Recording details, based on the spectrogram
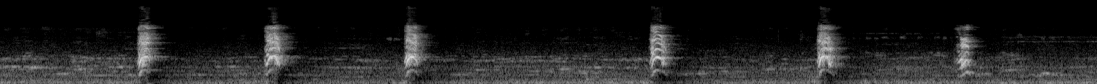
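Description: A Shih Tzu puppy gives sharp, high yaps, spaced irregularly about every one to two seconds.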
